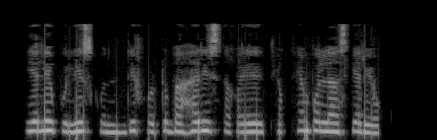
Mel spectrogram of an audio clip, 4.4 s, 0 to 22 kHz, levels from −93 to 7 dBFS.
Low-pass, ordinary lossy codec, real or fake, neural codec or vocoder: 10.8 kHz; AAC, 48 kbps; real; none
